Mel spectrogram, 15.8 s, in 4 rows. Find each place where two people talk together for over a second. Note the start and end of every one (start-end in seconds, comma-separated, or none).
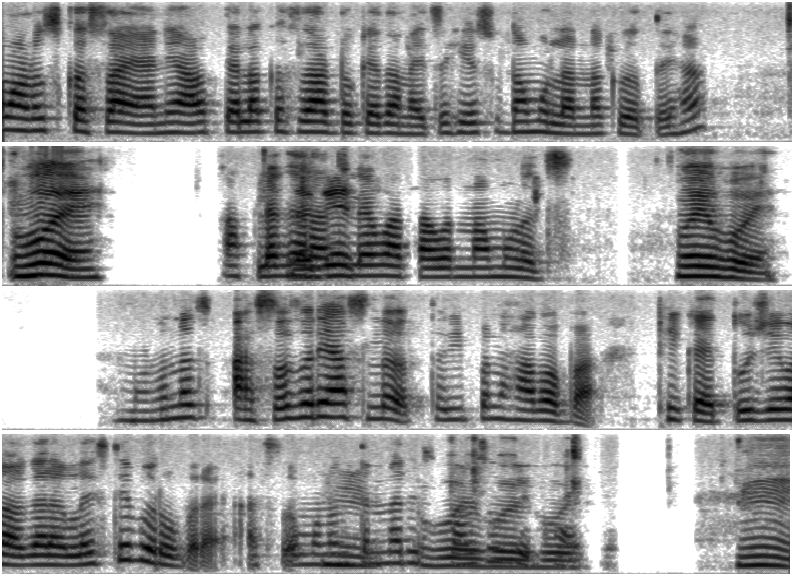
13.4-14.7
